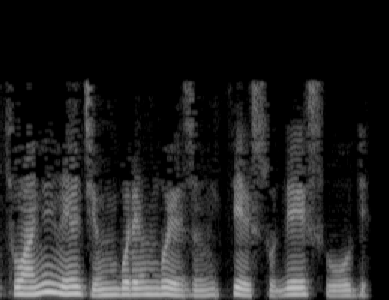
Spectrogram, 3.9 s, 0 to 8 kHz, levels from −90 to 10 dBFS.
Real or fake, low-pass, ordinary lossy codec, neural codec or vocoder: fake; 7.2 kHz; MP3, 24 kbps; codec, 16 kHz, 1 kbps, FunCodec, trained on Chinese and English, 50 frames a second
